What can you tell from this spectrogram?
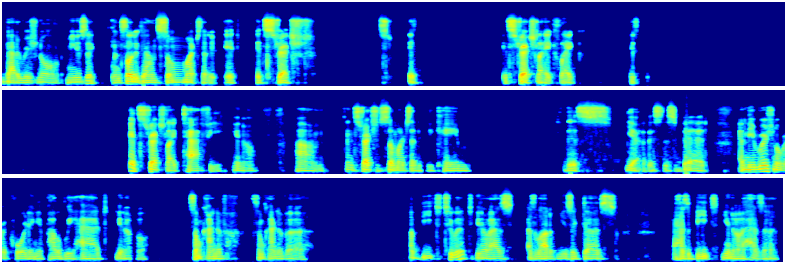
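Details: Adult man speaking live, stuttering since about age four or five, with word and phrase repetitions; stuttering.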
